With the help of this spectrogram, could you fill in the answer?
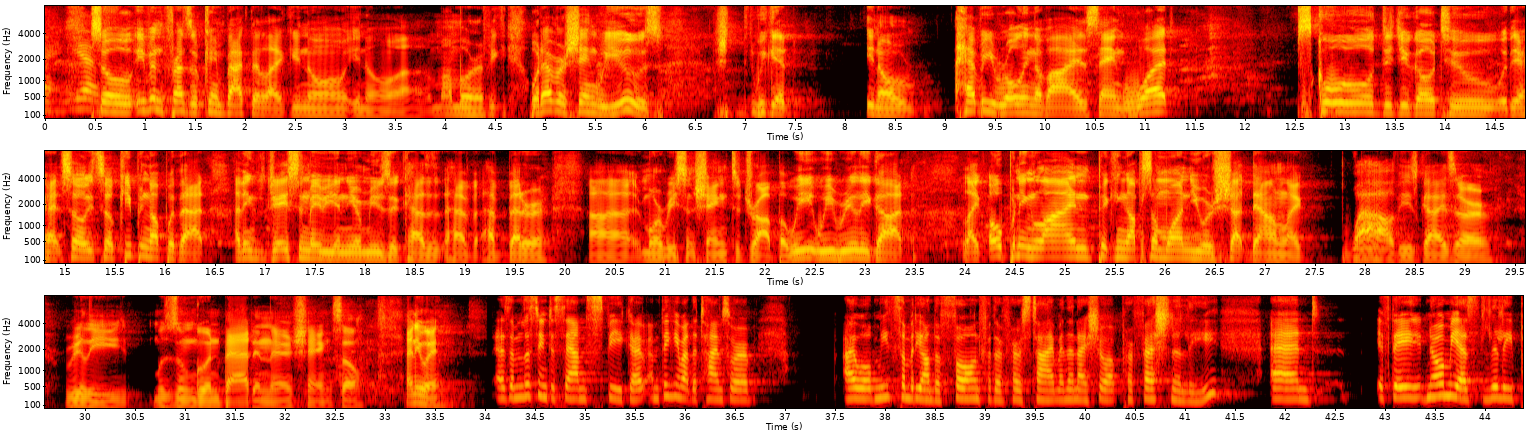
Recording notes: Up/Root is grateful to Trademark Hotel in Village Market that sponsored this live recording on December 11, 2019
